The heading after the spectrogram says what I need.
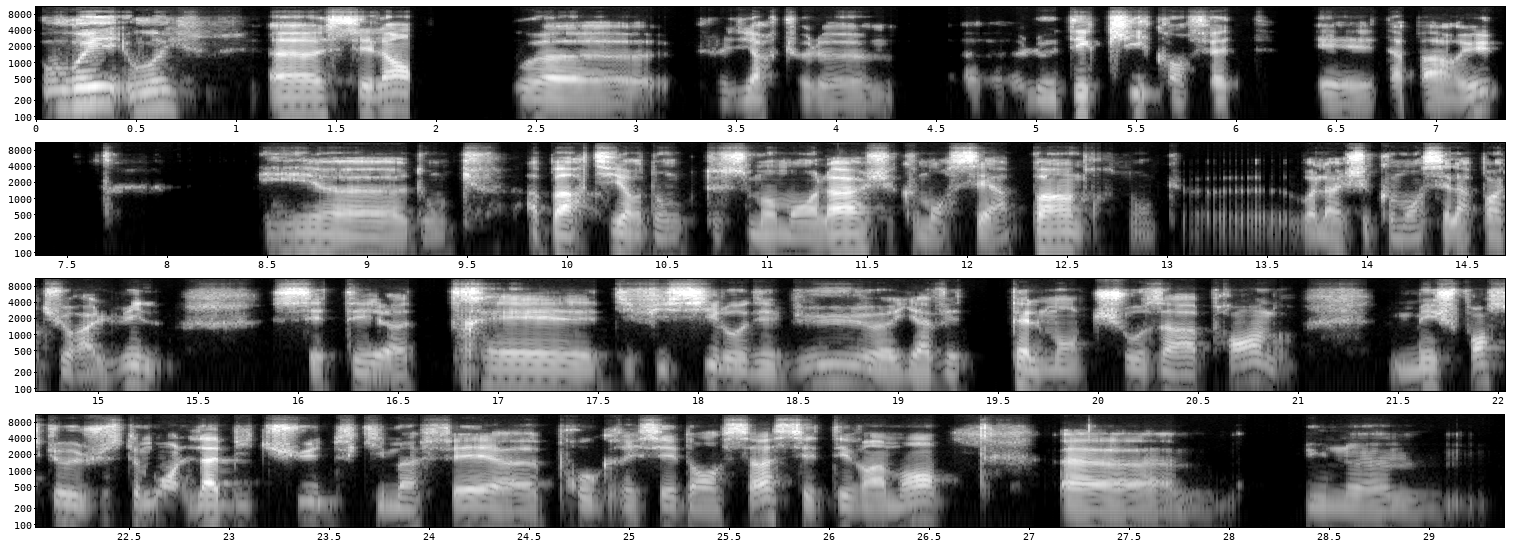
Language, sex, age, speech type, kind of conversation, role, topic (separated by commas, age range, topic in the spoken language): French, male, 20-24, conversation, podcast, guest, Quelle habitude t’a fait le plus progresser ?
